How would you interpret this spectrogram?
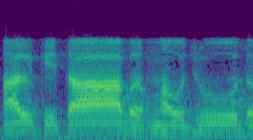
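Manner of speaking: very slow, long vowels drawn out; slow dictation. Real, not acted. Teacher dictates the next sentence for students to write, slowly. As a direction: dictate it word by word, stretching each word. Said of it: "اگلا جملہ لکھیے بھائی".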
